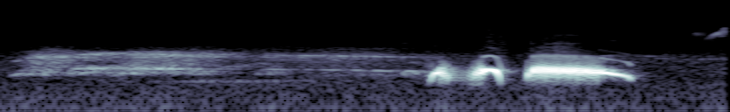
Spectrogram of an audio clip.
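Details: Spotted dove (chim cu gáy) cooing, a recording used to train and stimulate decoy birds, with urging and calling coo styles: faint low warbling at first, then two short coos followed by one longer, louder rolling coo.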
